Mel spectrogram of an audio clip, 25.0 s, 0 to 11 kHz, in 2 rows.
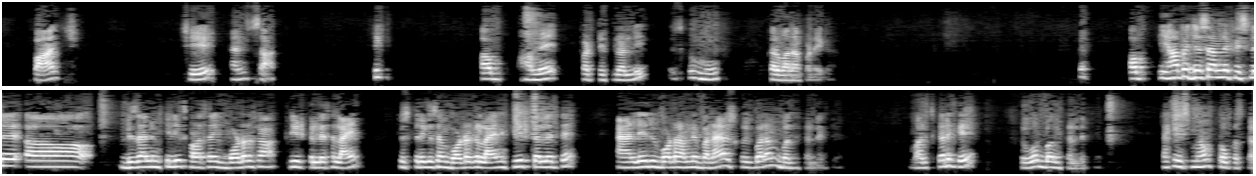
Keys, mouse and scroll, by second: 0.3 space, 0.5 click, 0.6-4.9 drag, 4.9 space, 5.1 ctrl+click, 6.8-8.6 drag, 8.6-10.2 drag, 10.2 space, 10.4 click, 10.7 space, 10.9 ctrl+click, 11.4 click, 13.3 Return, 14.5 scroll up 1, 15.6 click, 21.4 click, 22.5 ctrl+e, 23.4 click, 23.8 space, 24.3 ctrl+click, 24.7 v, 24.8 click.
